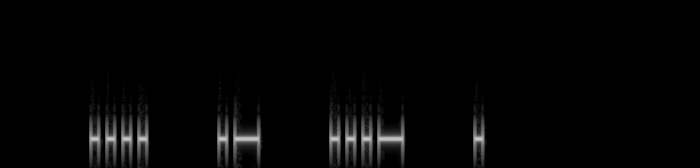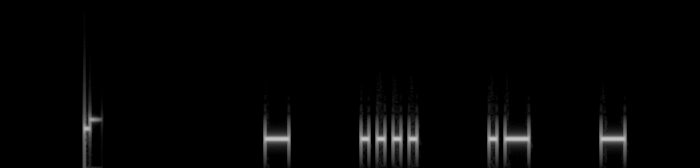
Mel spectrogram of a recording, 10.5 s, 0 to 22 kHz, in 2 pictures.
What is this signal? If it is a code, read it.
Morse code, heard as a keyed tone, about 20 wpm, spaced as for 11 wpm, 700 Hz. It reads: HAVE THAT
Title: 3x Character Spacing - Top 100 Words - 20wpm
